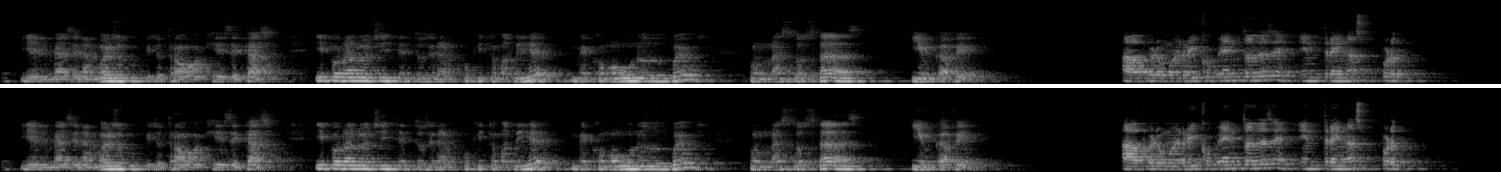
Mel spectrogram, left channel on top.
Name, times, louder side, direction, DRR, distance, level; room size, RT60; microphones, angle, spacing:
voice 1, 0.2-7.0 7.5-8.7 9.1-9.8, right 1 dB, 5° right, -1 dB, 0.4 m, -28 dB
voice 2, 11.2-14.0, right 2 dB, 25° right, 3 dB, 0.8 m, -31 dB
7.8 x 3.4 x 4.4 m, 0.81 s
head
